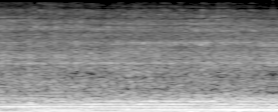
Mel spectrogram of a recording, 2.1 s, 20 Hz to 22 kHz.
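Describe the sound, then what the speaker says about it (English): A lawnmower engine drones steadily nearby as it passes through a Zone 7B garden, a continuous loud motor hum with no talking. "my husband is coming through with the lawnmower"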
